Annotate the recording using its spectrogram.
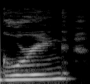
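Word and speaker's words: Göring: the right is Herman Goering which is how you say that Goering like boring only with the G that guy sucks we'll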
